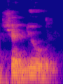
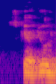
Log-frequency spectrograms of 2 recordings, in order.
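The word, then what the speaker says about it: schedule: सी एच ई डी यू एल इ इसका उच्चारण है शेड्यूल कई लोग इसको स्केेड्यूल भी कहते है वही सही उच्चारण इसी तरह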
